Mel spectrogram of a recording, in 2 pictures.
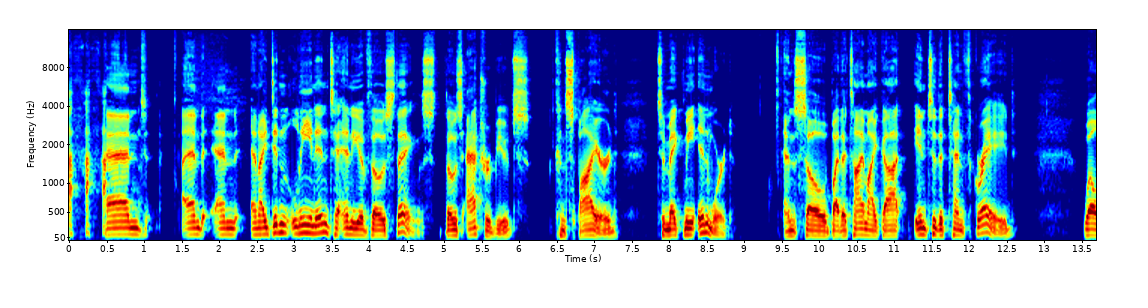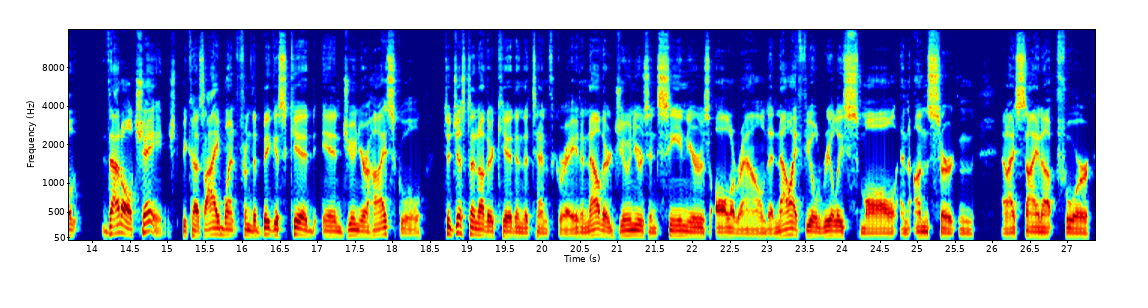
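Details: Adult man who stammered as a youth and now stammers only occasionally; repetitions are audible here; stuttering.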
